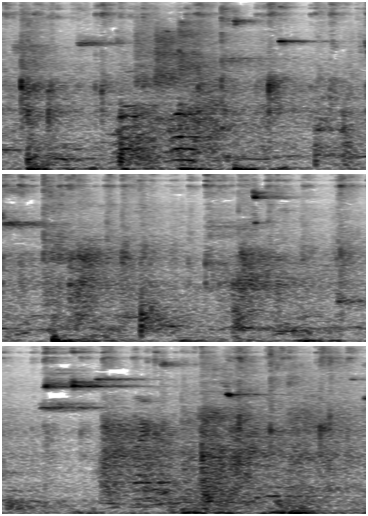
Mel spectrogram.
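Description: A ping-pong ball clicks back and forth between paddles and table in a rally.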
